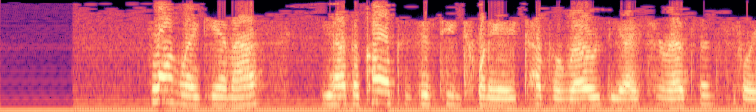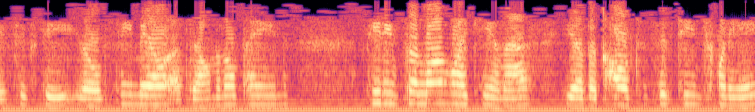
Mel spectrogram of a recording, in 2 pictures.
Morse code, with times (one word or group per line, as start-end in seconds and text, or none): none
